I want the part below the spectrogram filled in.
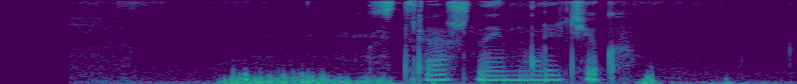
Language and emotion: Russian, neutral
